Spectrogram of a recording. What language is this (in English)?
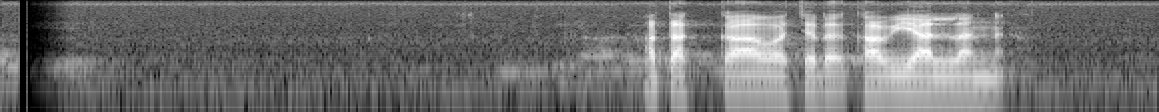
Sinhala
